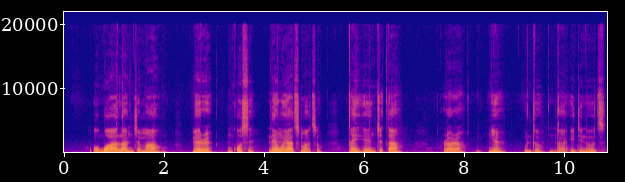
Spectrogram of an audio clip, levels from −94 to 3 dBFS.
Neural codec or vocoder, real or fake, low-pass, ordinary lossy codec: none; real; none; none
